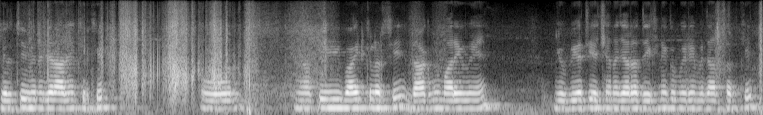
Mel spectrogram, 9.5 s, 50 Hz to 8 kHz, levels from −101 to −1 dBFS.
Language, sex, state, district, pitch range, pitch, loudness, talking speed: Hindi, male, Chhattisgarh, Kabirdham, 165-175 Hz, 170 Hz, -16 LUFS, 200 wpm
